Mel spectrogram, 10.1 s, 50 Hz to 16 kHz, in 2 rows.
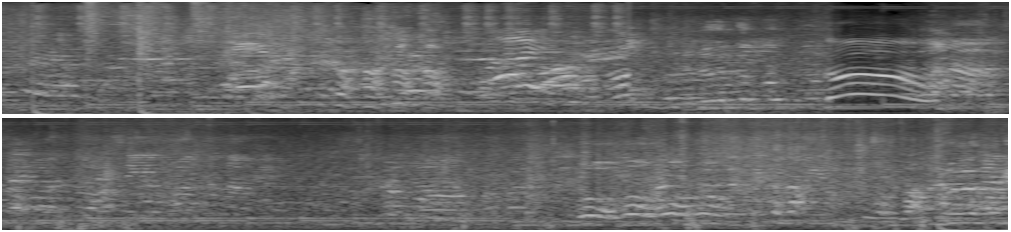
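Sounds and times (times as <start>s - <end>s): children calling out and chattering: 0.0s - 6.7s
music playing: 0.0s - 10.0s.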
